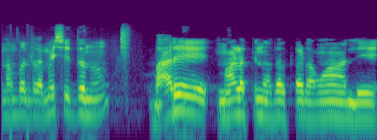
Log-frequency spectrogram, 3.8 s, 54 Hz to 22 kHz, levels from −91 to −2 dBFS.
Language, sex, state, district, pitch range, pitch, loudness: Kannada, male, Karnataka, Gulbarga, 145-160 Hz, 150 Hz, -17 LUFS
